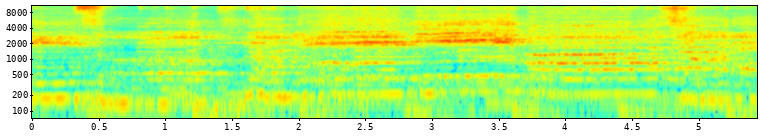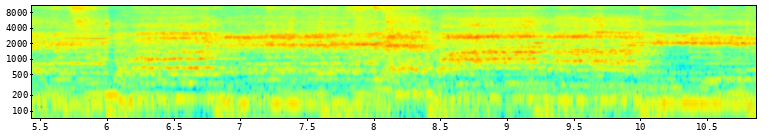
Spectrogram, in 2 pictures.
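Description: Many voices singing a gospel hymn together, with a lead voice on a microphone through the hall's sound system.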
